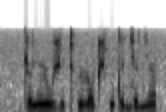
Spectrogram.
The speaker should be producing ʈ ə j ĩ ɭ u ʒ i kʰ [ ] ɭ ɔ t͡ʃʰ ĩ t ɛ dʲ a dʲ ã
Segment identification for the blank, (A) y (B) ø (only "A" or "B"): A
